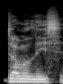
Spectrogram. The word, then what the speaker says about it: Domilise's: What are your thoughts on domiciles? Or even how to pronounce it right? Uh, Domilise's. Domilise's.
